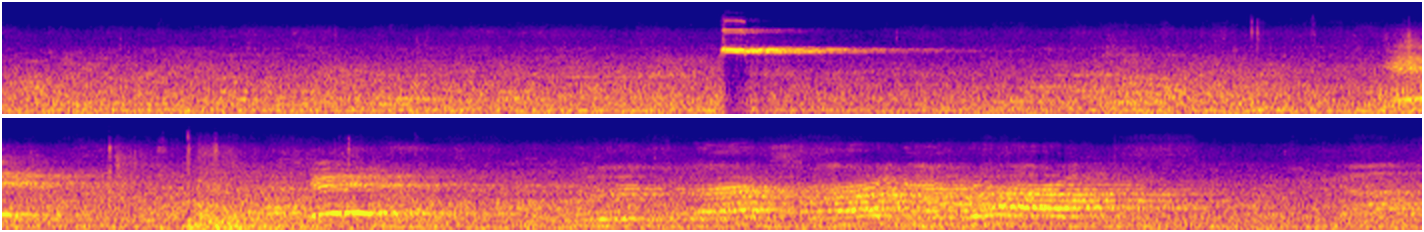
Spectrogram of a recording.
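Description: A referee's whistle gives one short, shrill blast about three seconds in, starting the wrestlers from the top-and-bottom referee's position. From about five seconds on, voices shout and call in a large, echoing gym.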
